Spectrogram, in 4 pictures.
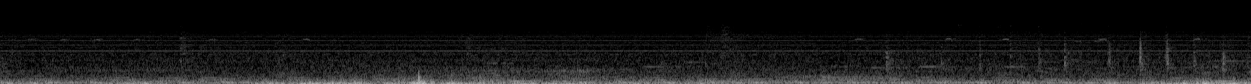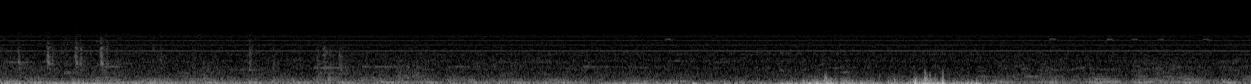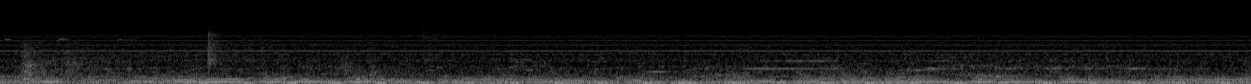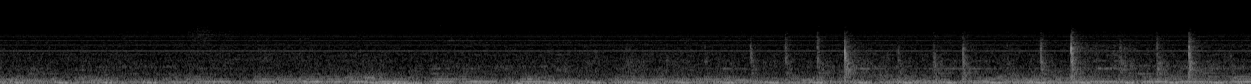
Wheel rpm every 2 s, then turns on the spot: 0, 0, 0, 0, 0, 0, 0, 0, 0, 0, 0, 0, 0, 0, 0, 0, 0, 0, 0, 0, 0, 0, 0, 0, 0.
none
